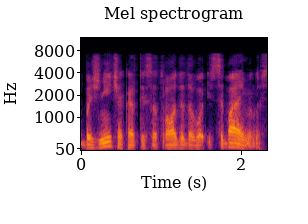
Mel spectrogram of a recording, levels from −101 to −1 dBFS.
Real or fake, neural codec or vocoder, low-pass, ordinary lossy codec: fake; codec, 16 kHz, 4 kbps, FreqCodec, smaller model; 7.2 kHz; AAC, 32 kbps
